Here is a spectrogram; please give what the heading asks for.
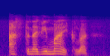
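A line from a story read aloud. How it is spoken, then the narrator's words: Woman whispering. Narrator (Russian): шепнула она ей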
